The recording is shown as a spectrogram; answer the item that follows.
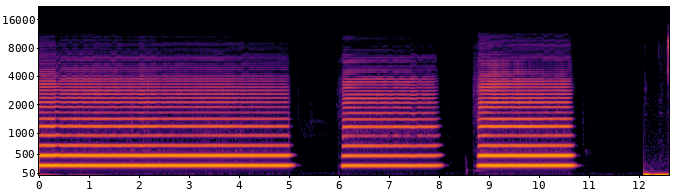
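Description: A tenor saxophone plays the same sustained concert B flat with a longer overtone fingering three times, one long and two shorter, each separated by a brief silence, with a bright, full tone.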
